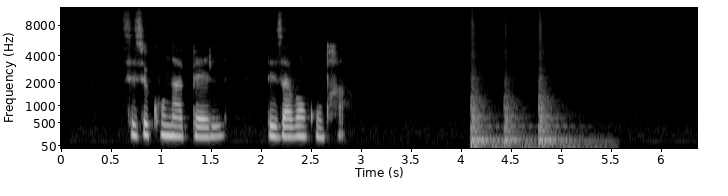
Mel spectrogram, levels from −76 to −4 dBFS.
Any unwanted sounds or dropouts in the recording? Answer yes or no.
yes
